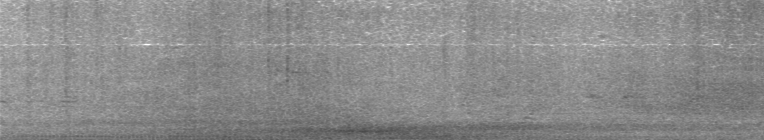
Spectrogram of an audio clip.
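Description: Road traffic: a vehicle's rumble that swells, peaks about halfway through, then fades as it passes.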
